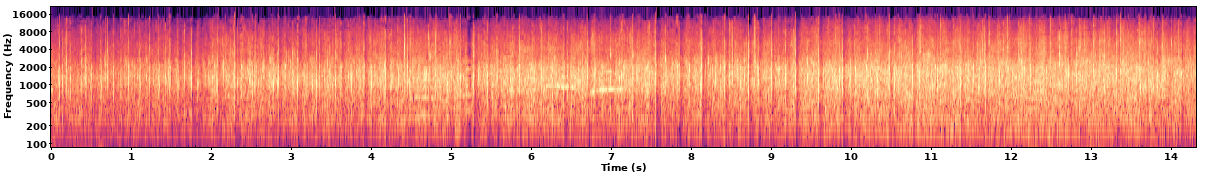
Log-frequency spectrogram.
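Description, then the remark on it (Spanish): Sustained applause from a large crowd in Chile, seeing off a team that took part in a disaster response there. It is dense and steady for the whole stretch, with countless overlapping claps blending into a continuous roar and no individual voices standing out. “Aplausos, reconocimientos, satisfacción, alegría y sobre todo gracias, ¿no?”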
